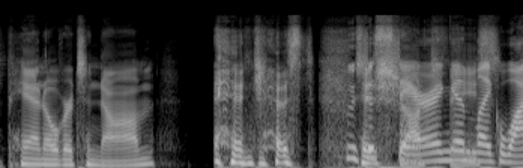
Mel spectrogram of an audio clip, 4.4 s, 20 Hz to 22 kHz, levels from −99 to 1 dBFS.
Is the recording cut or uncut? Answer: uncut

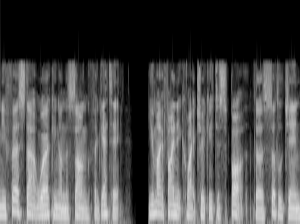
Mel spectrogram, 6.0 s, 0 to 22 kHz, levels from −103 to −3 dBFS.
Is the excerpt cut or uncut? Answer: uncut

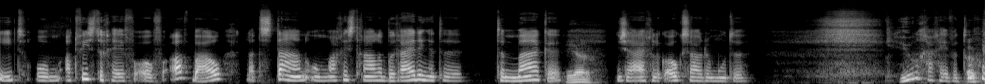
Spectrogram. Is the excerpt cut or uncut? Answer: cut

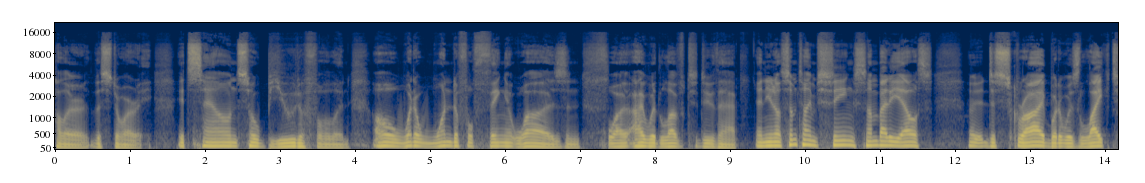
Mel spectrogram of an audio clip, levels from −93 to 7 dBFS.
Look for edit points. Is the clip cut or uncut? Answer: cut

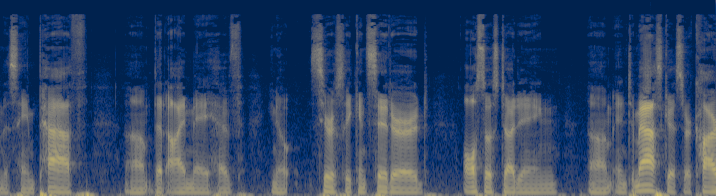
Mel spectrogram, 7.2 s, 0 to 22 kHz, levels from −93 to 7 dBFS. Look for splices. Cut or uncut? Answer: uncut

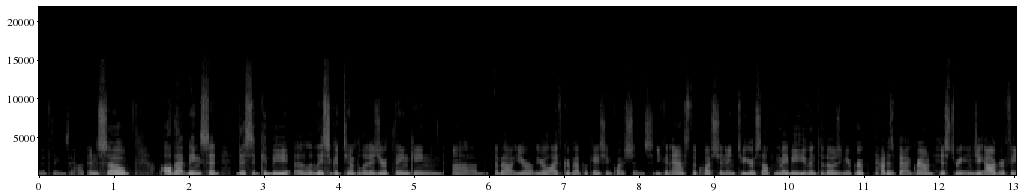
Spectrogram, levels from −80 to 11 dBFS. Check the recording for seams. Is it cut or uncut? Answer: uncut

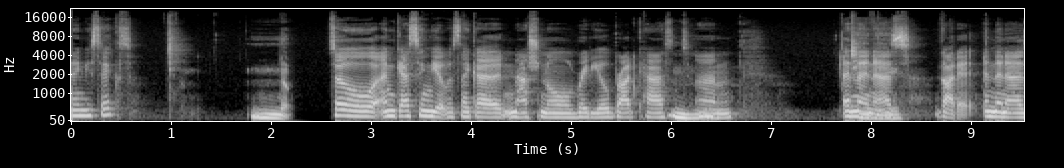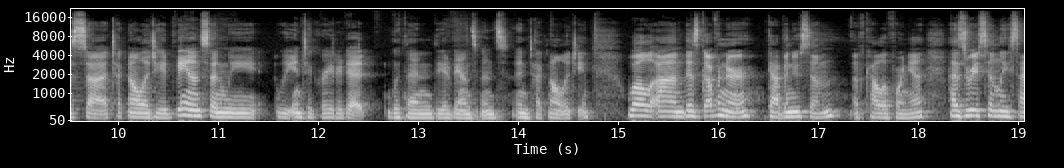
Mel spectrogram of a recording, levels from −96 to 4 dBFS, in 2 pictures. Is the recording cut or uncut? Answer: cut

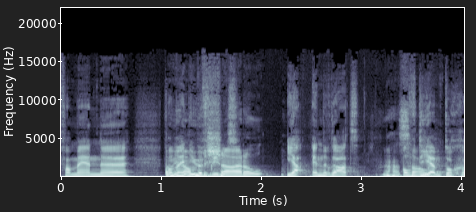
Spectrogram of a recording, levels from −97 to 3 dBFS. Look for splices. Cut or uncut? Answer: cut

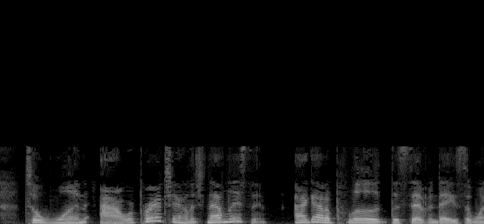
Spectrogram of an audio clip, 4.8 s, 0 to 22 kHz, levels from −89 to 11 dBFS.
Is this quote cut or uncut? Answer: uncut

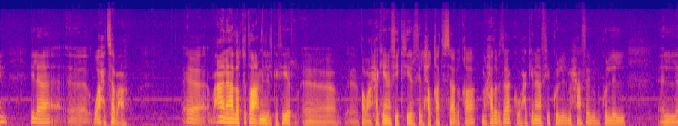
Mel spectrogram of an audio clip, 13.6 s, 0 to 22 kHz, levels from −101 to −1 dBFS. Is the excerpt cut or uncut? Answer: cut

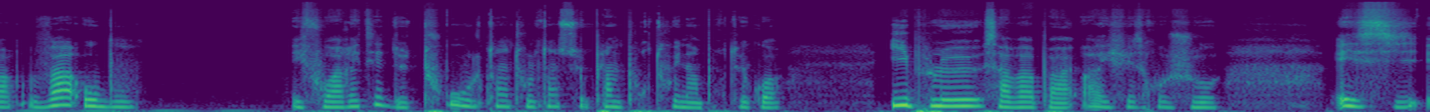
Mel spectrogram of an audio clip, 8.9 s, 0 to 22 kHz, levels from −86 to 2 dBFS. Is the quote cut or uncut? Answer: cut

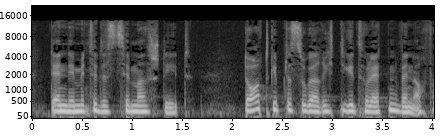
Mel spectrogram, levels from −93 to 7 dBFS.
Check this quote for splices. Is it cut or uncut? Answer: cut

